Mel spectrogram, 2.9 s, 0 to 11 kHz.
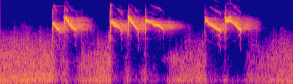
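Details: Oriental white-eye in captivity, cover cloth opened for singing, 25 August 2022: three quick bursts of sweet, high, down-slurred whistles, each burst a few notes long, with low background hum between.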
